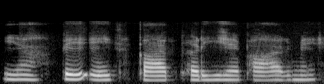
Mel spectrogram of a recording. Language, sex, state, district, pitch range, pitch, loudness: Hindi, female, Rajasthan, Jaipur, 205-225 Hz, 210 Hz, -17 LUFS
